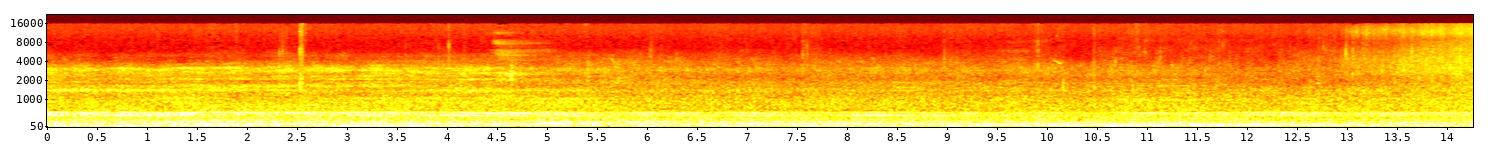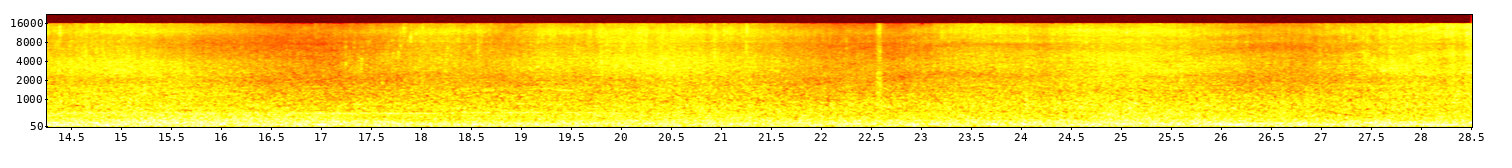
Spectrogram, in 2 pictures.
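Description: A motorboat's engine running past on the river: a steady low hum with a faint tone that fades out about twelve seconds in. After that, wind on the microphone rises over a continuing low rumble.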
